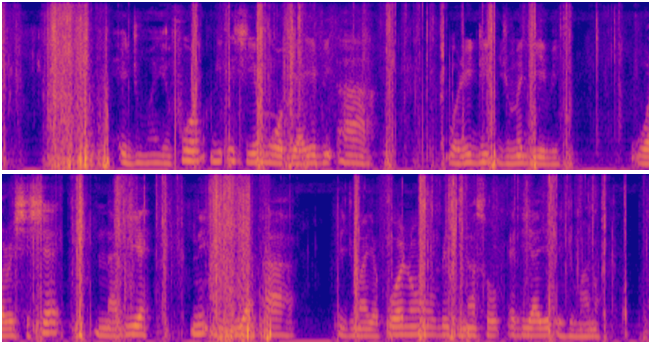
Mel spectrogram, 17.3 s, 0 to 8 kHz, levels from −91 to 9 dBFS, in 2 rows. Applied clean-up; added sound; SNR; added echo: none; Scissors; -1 dB; none.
